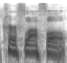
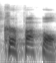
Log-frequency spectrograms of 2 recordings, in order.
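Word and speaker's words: kerfuffle: Causes this whole race kurfluffle. Oh, no. That's it's kurfuffle.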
